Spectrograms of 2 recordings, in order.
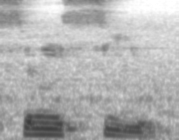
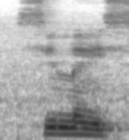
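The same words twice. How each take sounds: First: Silencio softer, stressed on ci; unaccented silencio, softer. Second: Silêncio stressed on lên; accented silêncio. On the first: Teacher giving the verb form: silencio, softer, on ci. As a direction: say silencio with the stress moved onto ci. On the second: Teacher setting the noun against the verb: Silêncio on lên. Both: Shown as a demonstration.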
